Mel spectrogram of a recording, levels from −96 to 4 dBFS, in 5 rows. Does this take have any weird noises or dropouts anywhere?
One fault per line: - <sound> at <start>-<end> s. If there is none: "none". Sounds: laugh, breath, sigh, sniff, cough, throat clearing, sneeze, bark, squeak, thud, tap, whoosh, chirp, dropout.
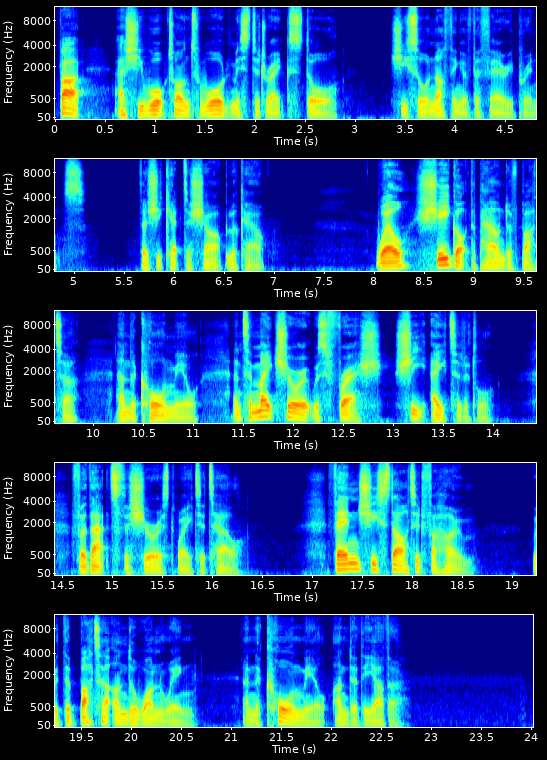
none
